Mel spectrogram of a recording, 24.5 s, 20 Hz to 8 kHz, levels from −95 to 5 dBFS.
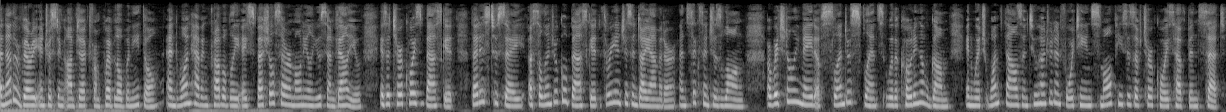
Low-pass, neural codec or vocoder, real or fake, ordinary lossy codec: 7.2 kHz; none; real; AAC, 32 kbps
